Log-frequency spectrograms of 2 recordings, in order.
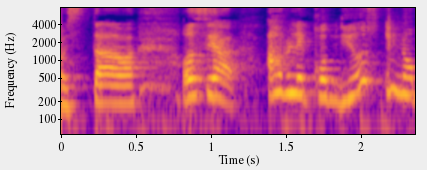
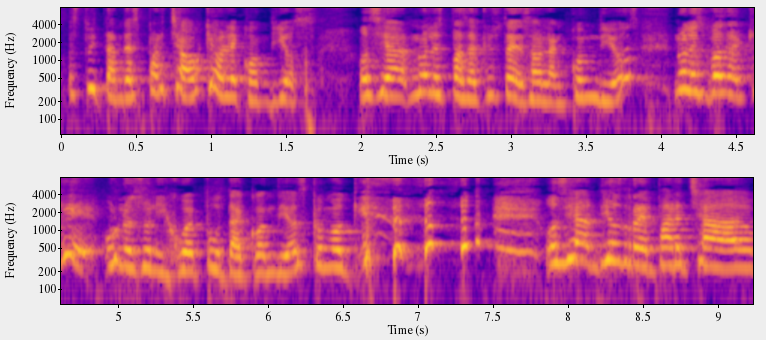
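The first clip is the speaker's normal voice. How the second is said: normal talking voice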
